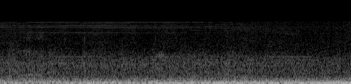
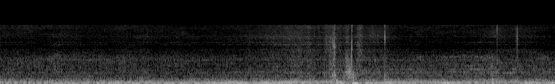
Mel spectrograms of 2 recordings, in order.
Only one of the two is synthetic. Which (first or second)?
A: second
